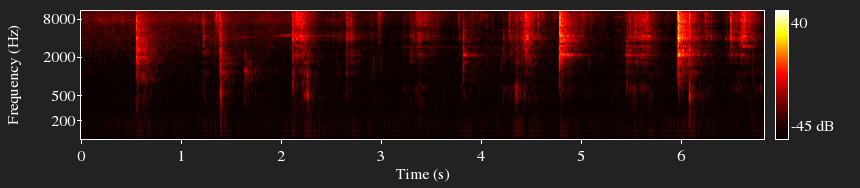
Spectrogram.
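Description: A ladle stirs bottle gourd kulambu with milk in a metal pot, giving scattered, quiet clinks and scrapes in an irregular rhythm over a faint low hum, and no voices.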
